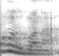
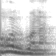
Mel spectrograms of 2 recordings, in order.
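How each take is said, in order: No difference in how they are said.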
